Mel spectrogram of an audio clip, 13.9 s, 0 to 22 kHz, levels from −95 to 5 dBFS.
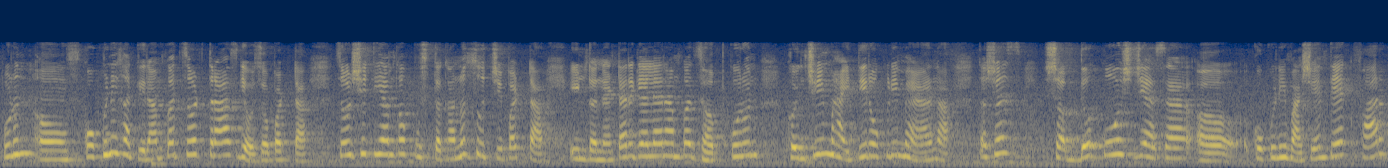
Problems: constant background noise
